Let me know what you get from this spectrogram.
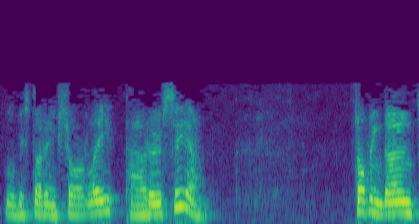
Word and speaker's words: parousia: And the word here, coming, is again the Greek word parousia. We would spell that in English as a P for Peter, P-A-R-O-U-S-I-A, parousia, P-A-R-O-U-S-I-A.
